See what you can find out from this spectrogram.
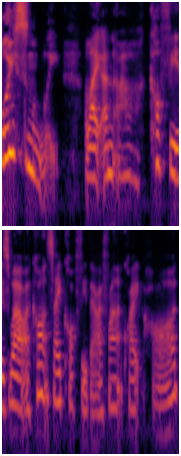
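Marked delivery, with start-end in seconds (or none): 0.0-0.9 attempted New Jersey accent on the word "personally". Showing a favourite word in an attempted american accent: attempted new jersey accent. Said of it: "this is more of a New Jersey accent".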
